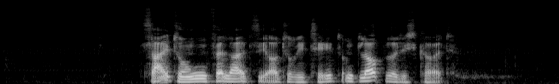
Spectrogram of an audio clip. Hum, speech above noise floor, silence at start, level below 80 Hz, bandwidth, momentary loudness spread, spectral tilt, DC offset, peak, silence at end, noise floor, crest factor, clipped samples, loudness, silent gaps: none; 47 dB; 1.45 s; -56 dBFS; 12 kHz; 10 LU; -8.5 dB/octave; under 0.1%; -2 dBFS; 1.15 s; -66 dBFS; 18 dB; under 0.1%; -19 LUFS; none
